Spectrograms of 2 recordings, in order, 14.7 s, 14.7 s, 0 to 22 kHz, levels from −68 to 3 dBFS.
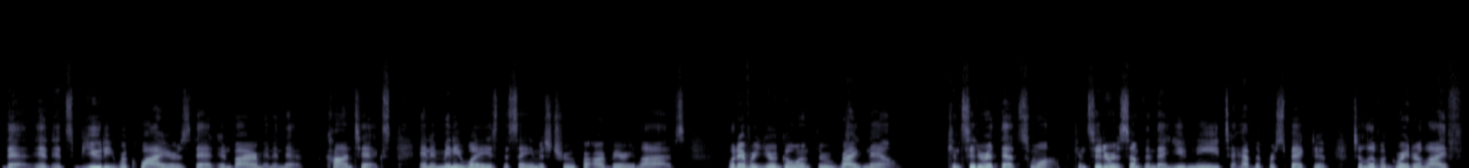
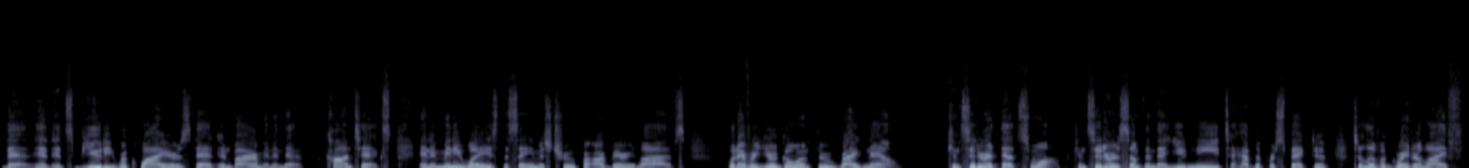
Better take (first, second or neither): first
